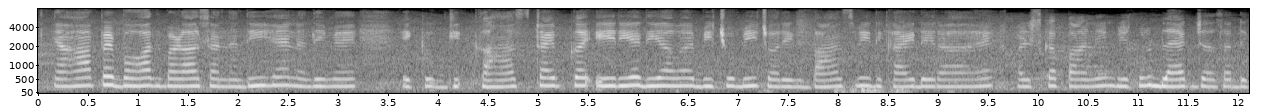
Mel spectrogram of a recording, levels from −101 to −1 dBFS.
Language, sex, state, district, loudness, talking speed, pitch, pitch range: Hindi, female, Jharkhand, Jamtara, -17 LUFS, 185 wpm, 255 Hz, 245-270 Hz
